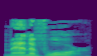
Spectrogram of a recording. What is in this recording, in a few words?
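"man-of-war", English, uk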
